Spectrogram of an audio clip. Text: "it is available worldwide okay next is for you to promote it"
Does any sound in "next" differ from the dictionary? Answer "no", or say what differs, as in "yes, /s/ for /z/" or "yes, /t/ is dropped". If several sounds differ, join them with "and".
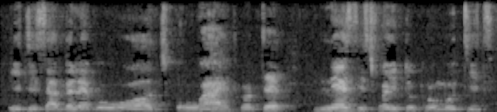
yes, /k/ is dropped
